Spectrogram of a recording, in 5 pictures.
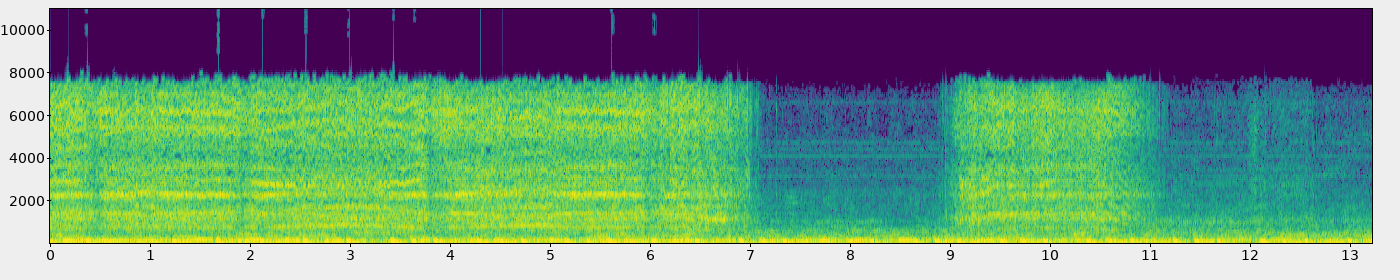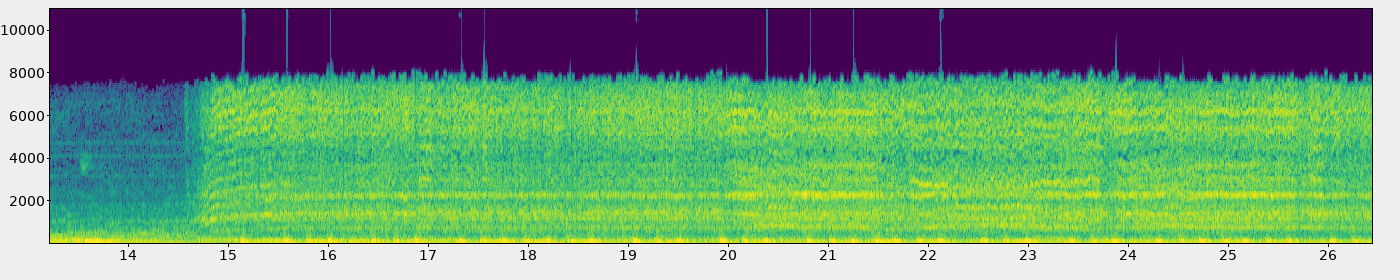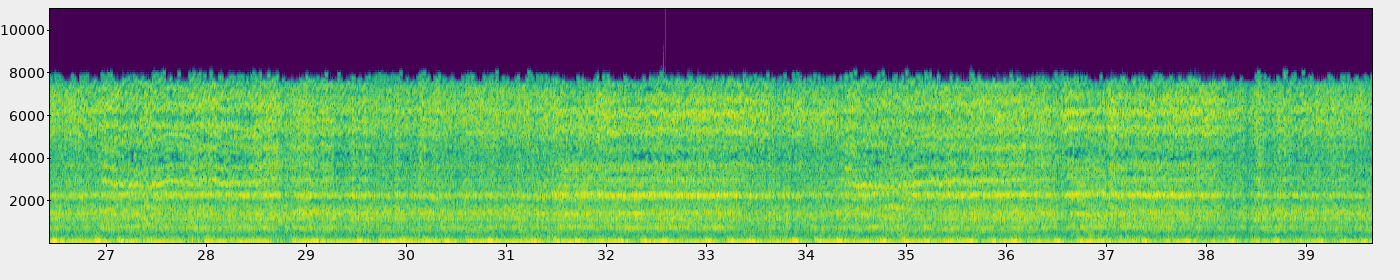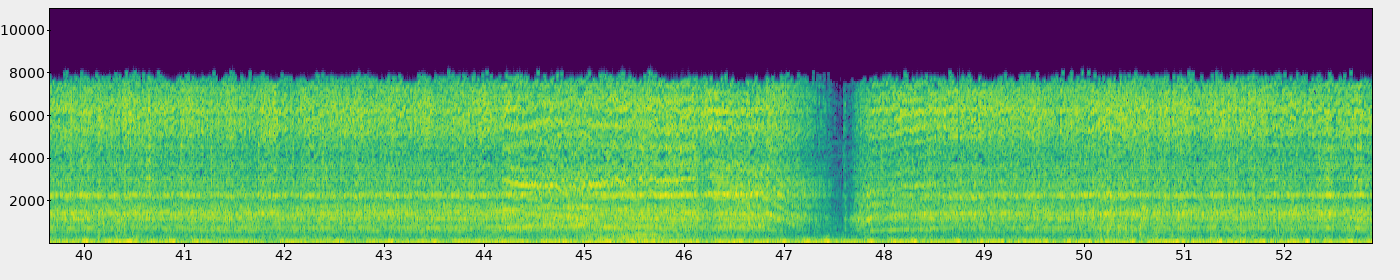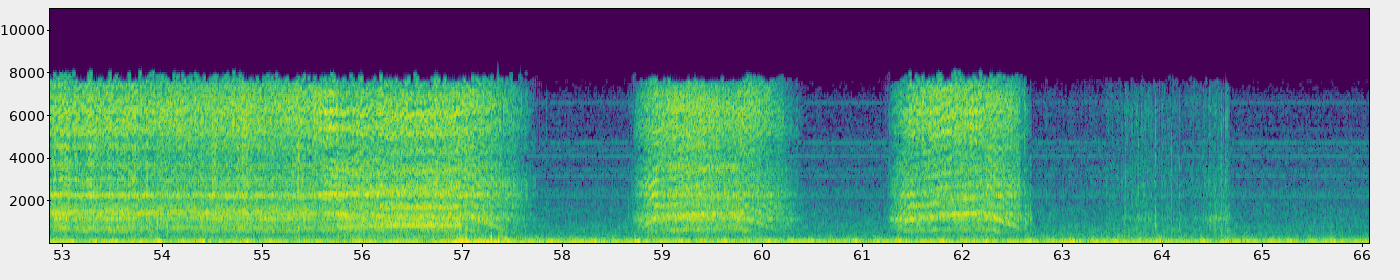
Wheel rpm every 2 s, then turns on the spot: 200, 190, 200, 100, 50, 80, 10, 110, 200, 200, 200, 200, 200, 200, 200, 200, 200, 200, 200, 200, 200, 200, 200, 120, 180, 200, 200, 200, 120, 70, 50, 50, 10.
62-66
